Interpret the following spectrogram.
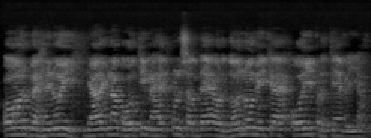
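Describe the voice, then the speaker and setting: In a Hindi grammar class, a man repeats each word and drills his students with quiz questions as he goes. His voice sits high and sounds flat, at a fairly quick pace, and the mic is far off in a very echoey room.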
